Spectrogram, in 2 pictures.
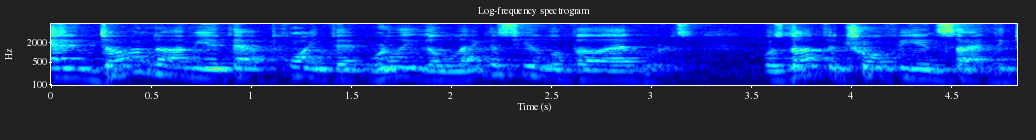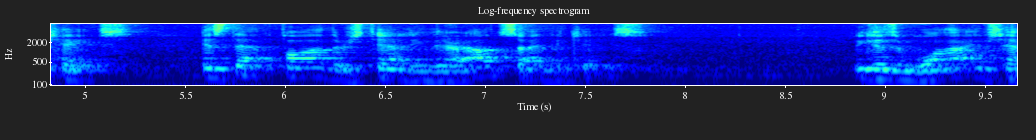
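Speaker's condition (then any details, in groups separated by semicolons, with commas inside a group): No condition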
